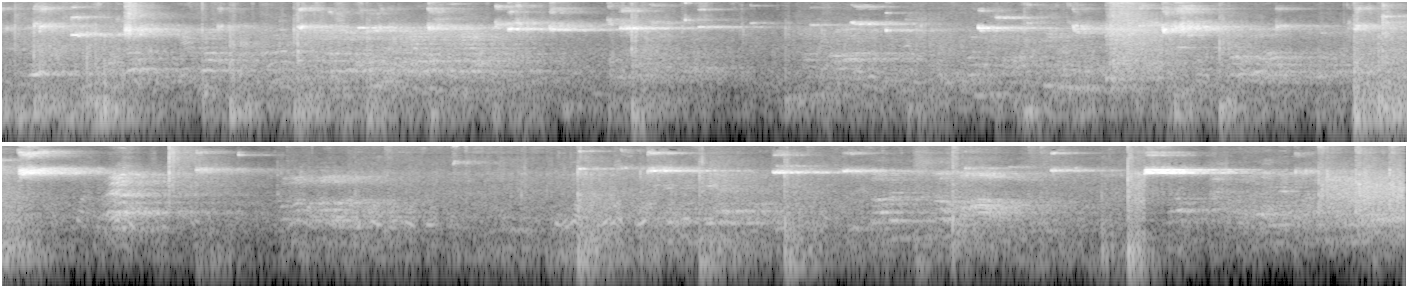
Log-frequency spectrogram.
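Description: Young boys shout and call out to each other across the court.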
